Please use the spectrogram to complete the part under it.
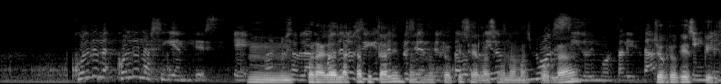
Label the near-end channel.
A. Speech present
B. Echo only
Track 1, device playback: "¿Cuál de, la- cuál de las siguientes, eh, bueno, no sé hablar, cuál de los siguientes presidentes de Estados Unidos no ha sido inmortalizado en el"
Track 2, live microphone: A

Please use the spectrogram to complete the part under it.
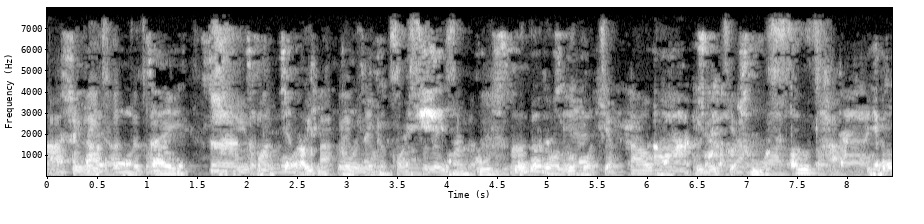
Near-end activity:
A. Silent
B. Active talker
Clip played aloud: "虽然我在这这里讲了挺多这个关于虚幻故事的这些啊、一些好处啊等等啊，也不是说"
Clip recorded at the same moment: B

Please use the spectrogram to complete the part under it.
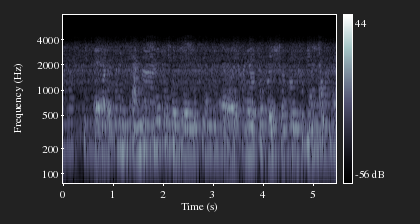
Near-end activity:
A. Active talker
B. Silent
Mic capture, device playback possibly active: A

